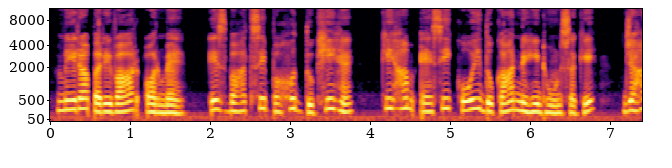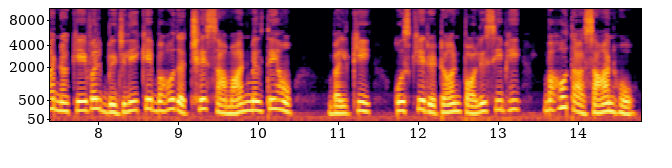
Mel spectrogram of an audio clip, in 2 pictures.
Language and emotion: Hindi, sad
